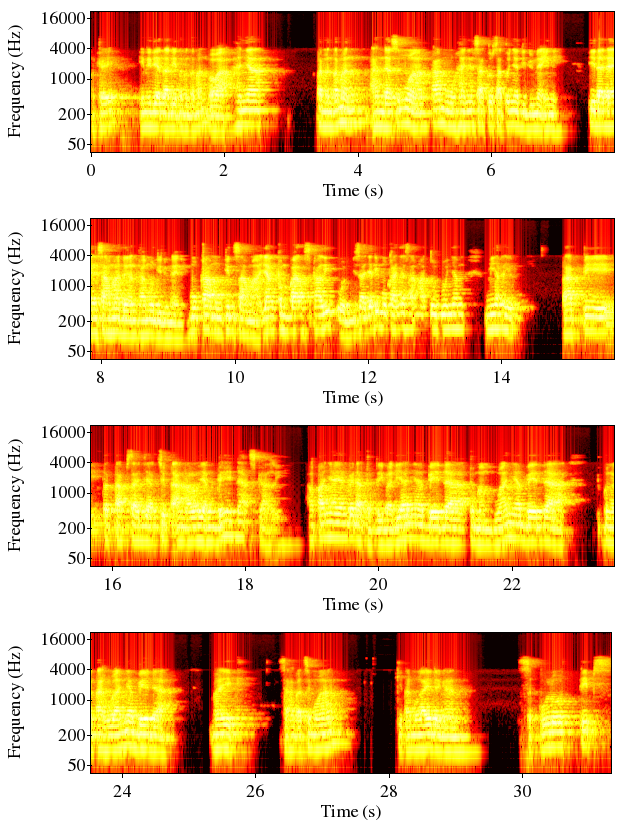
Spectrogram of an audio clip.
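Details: Rhotacism (r sound substituted with l) present since childhood in an adult man, a hypnotherapist and lecturer, speaking Indonesian.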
